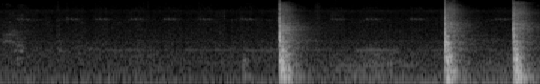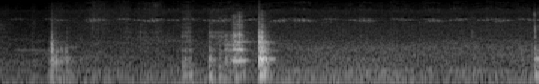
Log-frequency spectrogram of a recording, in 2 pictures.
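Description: Hammer tapping nails to tack wooden slats in place: three sharp strikes in the first half, then lighter wooden knocks and a short clatter about eight seconds in as boards are handled. A faint high chirping of an insect repeats steadily throughout.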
